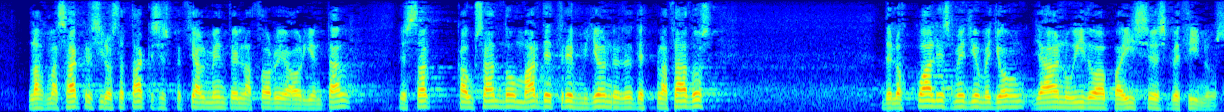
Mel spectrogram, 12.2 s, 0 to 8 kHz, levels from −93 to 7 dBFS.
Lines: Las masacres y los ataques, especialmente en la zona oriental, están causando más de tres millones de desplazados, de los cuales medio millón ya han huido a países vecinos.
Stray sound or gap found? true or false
false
